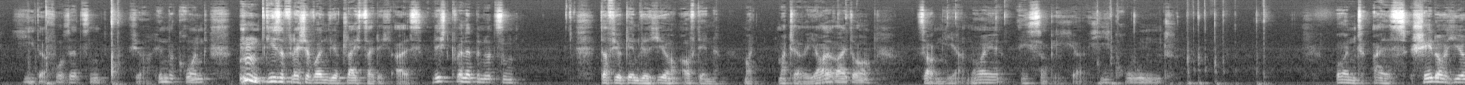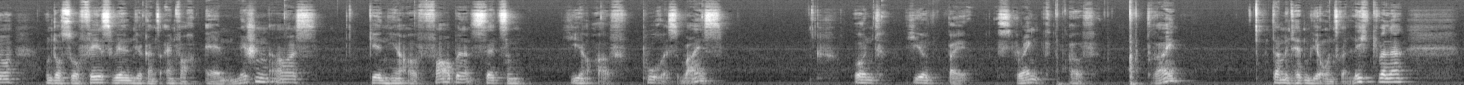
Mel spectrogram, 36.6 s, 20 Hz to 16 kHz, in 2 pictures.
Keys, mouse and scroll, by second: 10.4-11.9 drag, 14.1-20.0 middle drag, 21.8-23.4 middle drag, 25.0 click, 29.1-30.9 drag.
